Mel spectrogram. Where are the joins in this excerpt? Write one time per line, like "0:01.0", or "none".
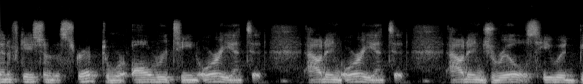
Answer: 0:03.4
